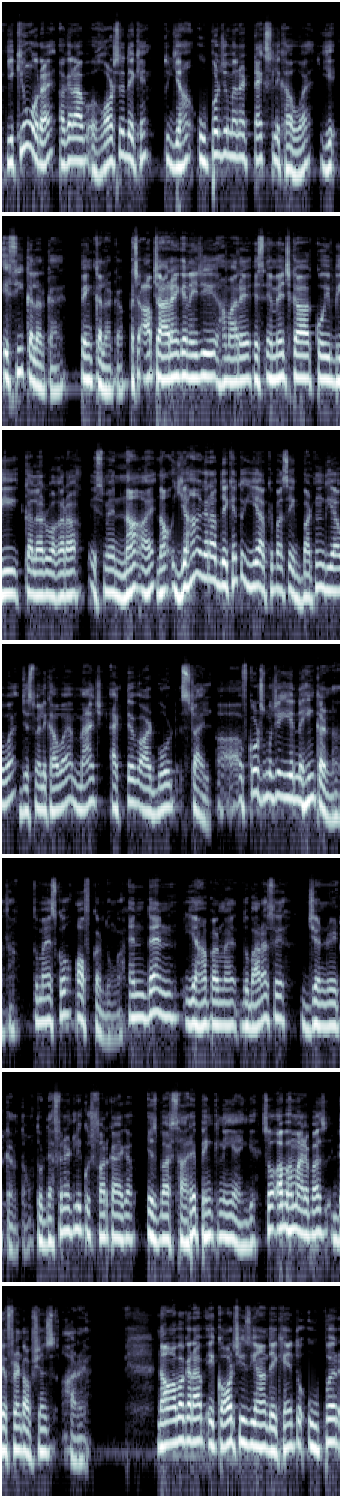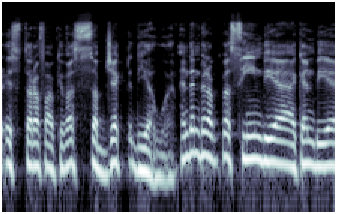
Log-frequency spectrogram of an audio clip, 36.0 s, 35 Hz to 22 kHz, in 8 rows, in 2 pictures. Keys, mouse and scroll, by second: 2.6 alt+scroll up 1, 5.2 alt+scroll down 1, 6.5-6.9 alt+scroll down 1, 6.9 ctrl+z, 26.2 click.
